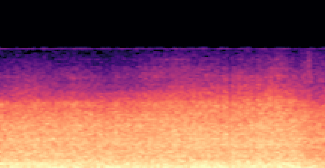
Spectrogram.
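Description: Steady hum and hiss of factory machinery, even throughout, with a faint high steady tone that stops under a second in.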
